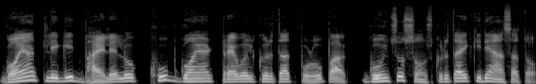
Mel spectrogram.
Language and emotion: Goan Konkani, neutral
